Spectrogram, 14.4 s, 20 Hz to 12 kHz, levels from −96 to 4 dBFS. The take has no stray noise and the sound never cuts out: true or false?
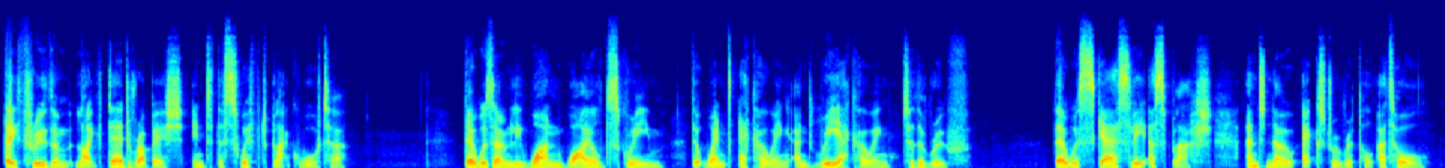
true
